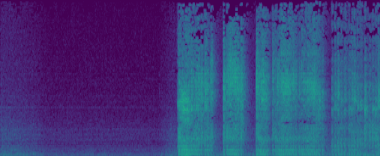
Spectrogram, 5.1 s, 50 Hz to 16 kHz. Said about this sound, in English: And notice there's no break in the fart right there. It sounds like it was about to end, but it continued. Right now we're at 20 seconds. It's a long fart.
